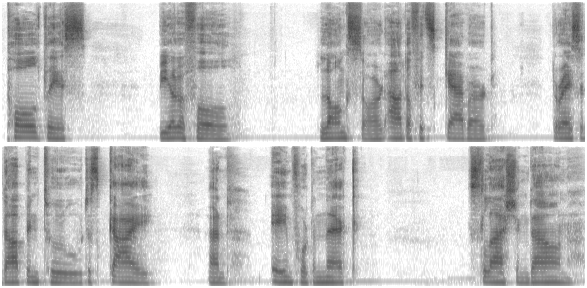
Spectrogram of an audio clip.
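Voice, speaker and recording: A man's voice: medium pitch, little pitch movement, slow pace, long pauses. A man playing a tabletop roleplay game, describing his character's actions.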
